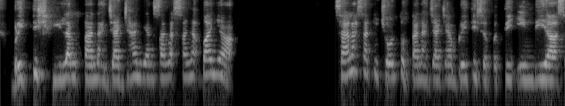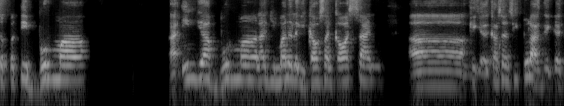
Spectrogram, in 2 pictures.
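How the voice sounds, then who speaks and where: A history teacher with a Malaysian Malay accent, lecturing a class in a lively way, firing rhetorical questions, joking and dropping in English phrases. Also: medium pitch, husky.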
